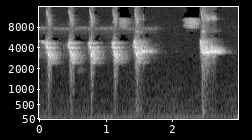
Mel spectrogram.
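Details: Black-headed bulbul (Brachypodius atriceps): five quick, sharp chip notes in a row, a short gap with a thin whistle, then one more chip.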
